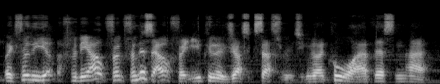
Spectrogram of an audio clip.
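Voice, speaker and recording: A man livestreaming a game with casual, rambling commentary, thinking out loud, cutting himself off and swearing freely. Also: fairly high pitch, lively intonation, quick pace, slightly rough, faint music behind. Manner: casually profane. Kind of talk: casual gameplay stream commentary.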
